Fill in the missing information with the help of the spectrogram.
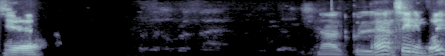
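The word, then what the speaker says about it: Nørgaard: Yeah, Norgard. Or Norgul or whatever it is. He actually says it in these the video clips of how they pronounce their names. Yeah. Norgul.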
